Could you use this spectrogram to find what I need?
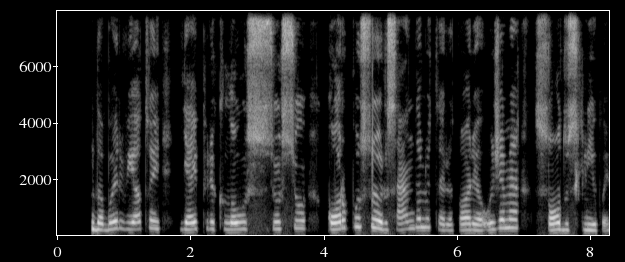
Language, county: Lithuanian, Kaunas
